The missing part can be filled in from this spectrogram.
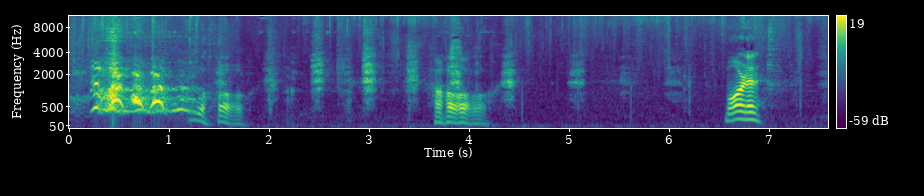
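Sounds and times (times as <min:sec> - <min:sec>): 
big dog barking: 0:00.0 - 0:01.8
speech: 0:00.5 - 0:01.9, 0:03.6 - 0:04.3, 0:06.6 - 0:07.1.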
